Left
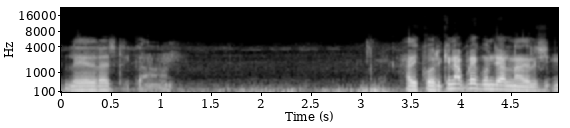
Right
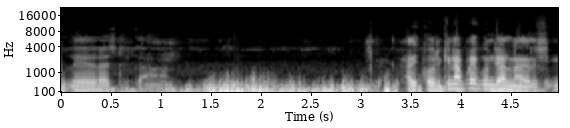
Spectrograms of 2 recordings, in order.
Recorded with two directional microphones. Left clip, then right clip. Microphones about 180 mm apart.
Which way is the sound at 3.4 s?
20° right (ahead or behind).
